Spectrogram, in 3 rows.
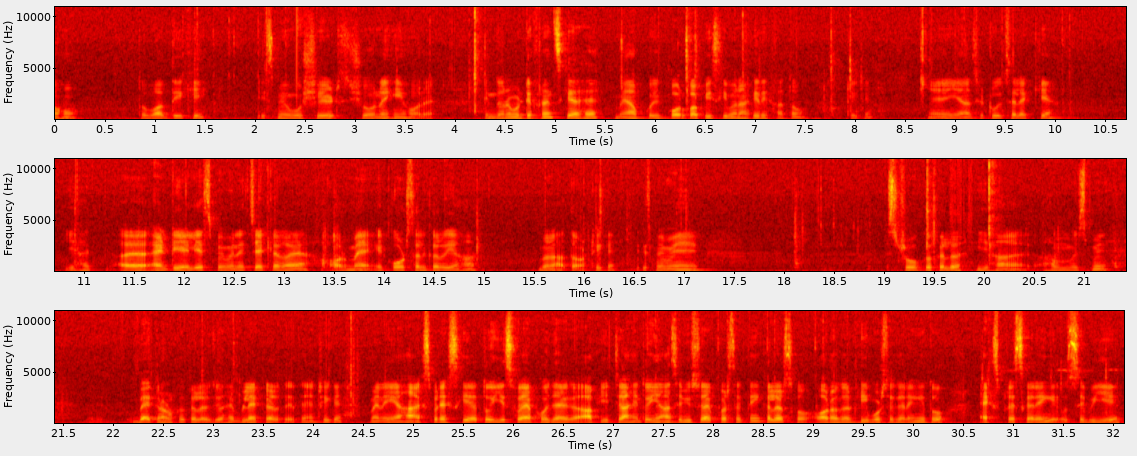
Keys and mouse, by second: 1.4 ctrl+space, 1.6 click, 1.9 space, 2.3-6.8 ctrl+drag, 7.8 ctrl+click, 8.0 ctrl+d, 9.1 click, 12.8-18.2 drag, 18.2 x, 23.3 ctrl+space, 27.3 click, 30.7-31.9 typing.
